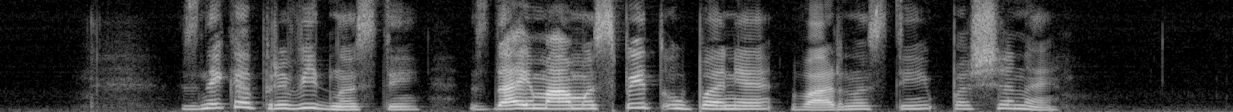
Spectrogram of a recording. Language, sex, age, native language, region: Slovenian, female, 18-29, Slovenian, Central Slovenia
